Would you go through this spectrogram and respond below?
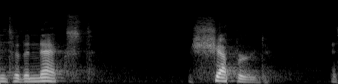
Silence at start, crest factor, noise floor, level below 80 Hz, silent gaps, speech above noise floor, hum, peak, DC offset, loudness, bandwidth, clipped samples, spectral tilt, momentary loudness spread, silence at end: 0 s; 24 dB; -69 dBFS; -66 dBFS; none; 45 dB; none; -2 dBFS; under 0.1%; -23 LUFS; 11 kHz; under 0.1%; -7 dB/octave; 20 LU; 0 s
